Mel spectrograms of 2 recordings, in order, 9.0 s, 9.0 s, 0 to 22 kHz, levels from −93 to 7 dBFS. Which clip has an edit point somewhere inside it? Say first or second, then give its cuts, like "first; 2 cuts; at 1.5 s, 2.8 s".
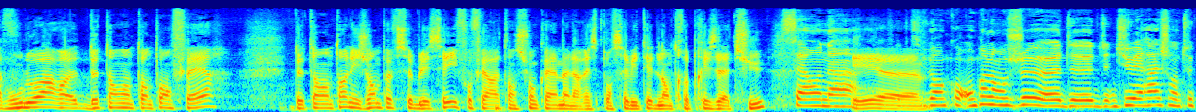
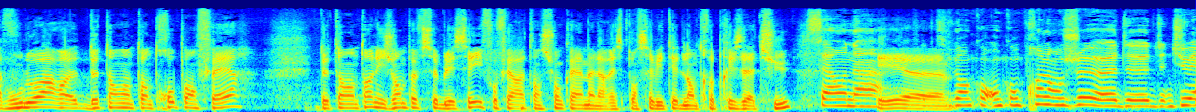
first; 2 cuts; at 1.1 s, 7.3 s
